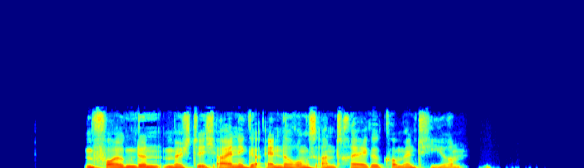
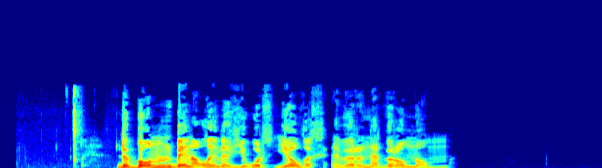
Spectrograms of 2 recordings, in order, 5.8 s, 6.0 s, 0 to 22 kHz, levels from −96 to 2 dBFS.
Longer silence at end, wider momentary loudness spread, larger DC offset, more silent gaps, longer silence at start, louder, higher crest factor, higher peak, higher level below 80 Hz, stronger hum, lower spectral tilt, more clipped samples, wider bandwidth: second, 0.95 s vs 1.55 s; second, 11 LU vs 19 LU; neither; first, 4.70-4.77 s vs none; about the same, 0.85 s vs 0.75 s; about the same, -20 LUFS vs -20 LUFS; about the same, 20 dB vs 22 dB; about the same, -2 dBFS vs 0 dBFS; first, -56 dBFS vs -62 dBFS; neither; about the same, -6 dB/octave vs -5.5 dB/octave; neither; second, 7.8 kHz vs 11 kHz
